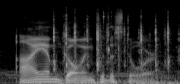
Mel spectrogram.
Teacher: Every word is equally stressed. It sounds robotic.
